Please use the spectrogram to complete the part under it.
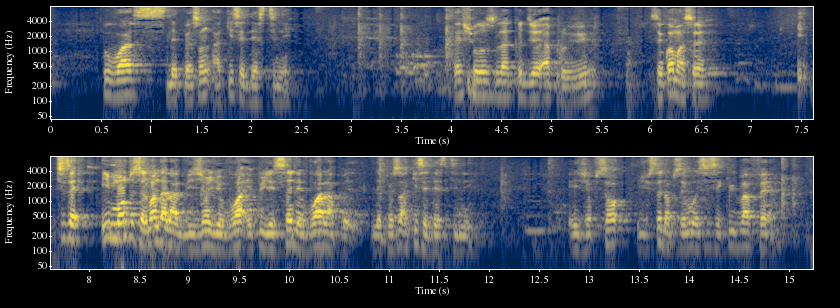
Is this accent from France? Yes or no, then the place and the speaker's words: no; Cameroon; Chez nous au Cameroun, chaque fois on travaille, on voit, on dit, c'est dans l'obscurité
